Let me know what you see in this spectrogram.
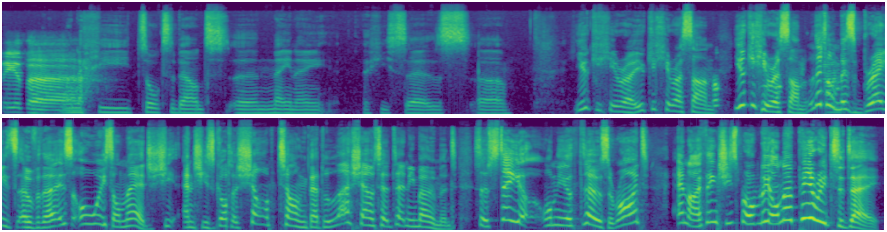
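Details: Stuttering in a male podcast host who calls himself the stammering host.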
